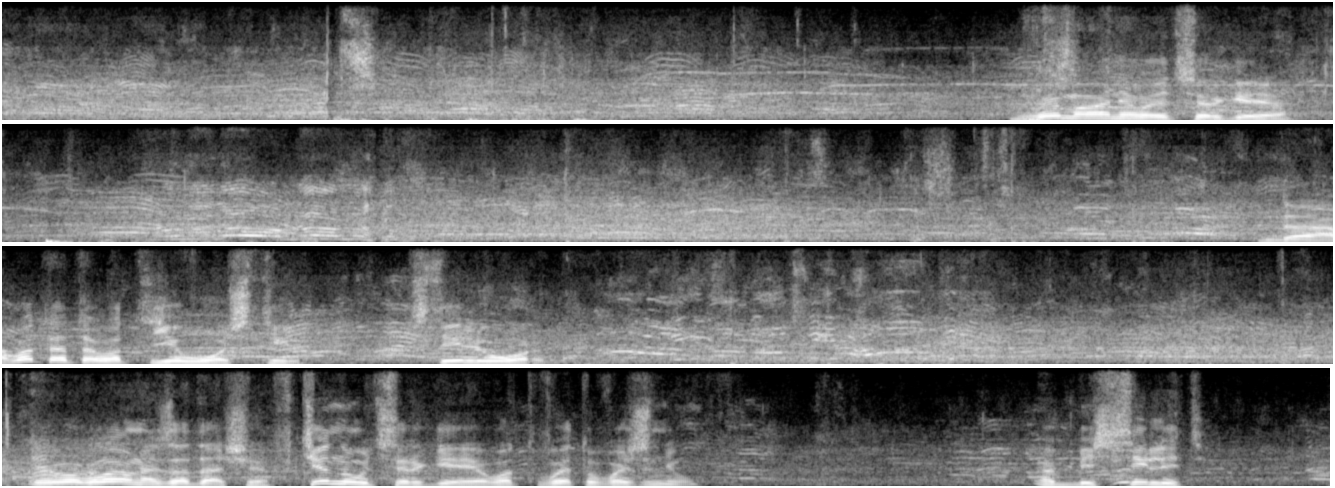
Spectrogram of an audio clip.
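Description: A crowd roars in a large arena.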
